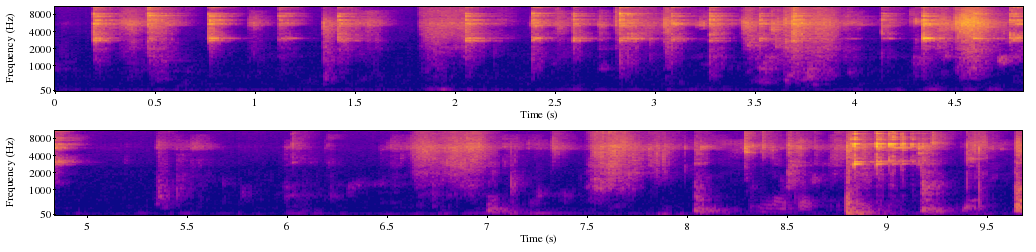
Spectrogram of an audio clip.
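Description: Dishes and glassware clink and clatter repeatedly as they are washed, a busy run of sharp, bright knocks and rattles with a few louder bursts near the end.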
